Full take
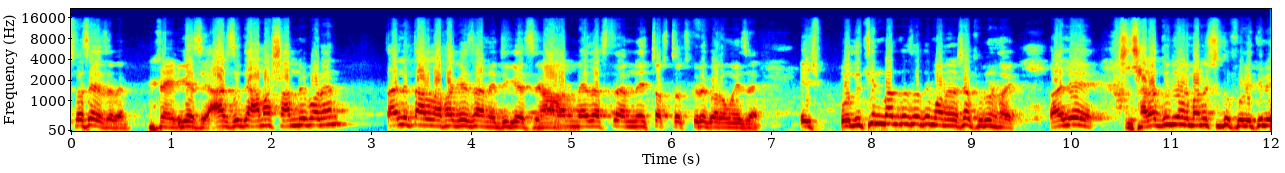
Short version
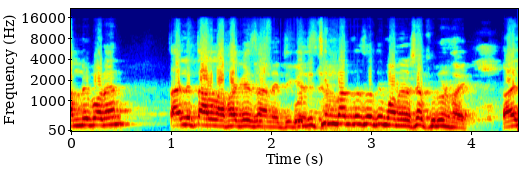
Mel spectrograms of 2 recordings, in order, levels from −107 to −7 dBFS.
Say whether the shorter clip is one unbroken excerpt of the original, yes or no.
no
